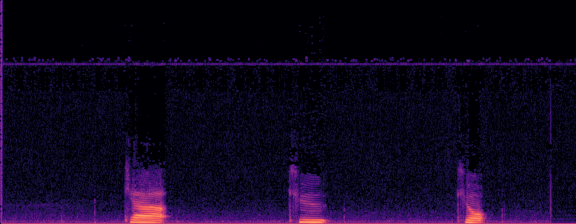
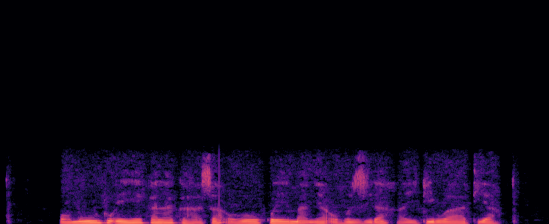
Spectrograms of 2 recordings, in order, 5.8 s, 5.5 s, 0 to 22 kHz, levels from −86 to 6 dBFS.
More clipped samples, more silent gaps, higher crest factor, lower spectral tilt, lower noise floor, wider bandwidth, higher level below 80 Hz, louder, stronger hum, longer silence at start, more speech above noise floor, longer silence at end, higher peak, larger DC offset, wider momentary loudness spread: neither; neither; about the same, 20 dB vs 16 dB; second, -7 dB/octave vs -8.5 dB/octave; second, -53 dBFS vs -67 dBFS; first, 17 kHz vs 7.2 kHz; about the same, -60 dBFS vs -60 dBFS; first, -19 LUFS vs -25 LUFS; neither; second, 0 s vs 0.6 s; second, 36 dB vs 43 dB; first, 0.9 s vs 0.35 s; first, -4 dBFS vs -8 dBFS; first, 2% vs under 0.1%; first, 14 LU vs 8 LU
